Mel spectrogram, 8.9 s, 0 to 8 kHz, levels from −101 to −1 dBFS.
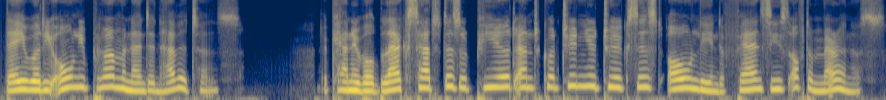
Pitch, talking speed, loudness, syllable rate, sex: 235 Hz, 150 wpm, -17 LUFS, 5.2 syllables/s, female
